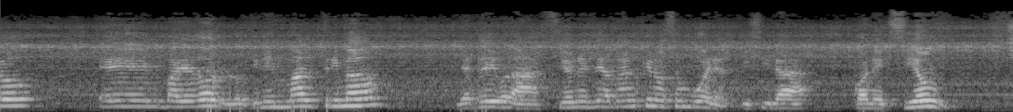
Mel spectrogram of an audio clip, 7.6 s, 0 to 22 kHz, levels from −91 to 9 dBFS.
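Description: Across the whole clip the sound is dull, with a plainly audible gurgling, granular texture, most likely MP2 compression at a low bitrate, consistent with roughly 80 kbps. Layer II divides the signal into 32 equal sub-bands and shares out a small bit budget, so upper bands drop out and flicker while the remaining ones are coarsely quantised. Because it is constant rather than bursty, it is distinguishable from reception damage, and it lacks the metallic swirl typical of MP3 artefacts.

DAB burbling appears in three bursts: 1.56 to 2.45 s, 3.23 to 3.65 s and 6.23 to 6.58 s. These fit a bit error rate of a small fraction of a percent. Errors slip past the error correction into the MP2 data, so corrupted samples throw short noise blips into individual sub-bands. Unlike the steady codec dullness, these arrive in distinct patches and then stop.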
